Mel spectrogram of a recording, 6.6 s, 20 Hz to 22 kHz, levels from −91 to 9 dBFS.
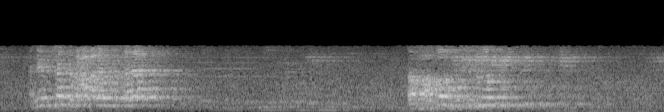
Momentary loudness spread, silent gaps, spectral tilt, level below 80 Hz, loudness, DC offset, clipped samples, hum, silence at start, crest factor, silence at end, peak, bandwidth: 21 LU; none; -9 dB/octave; -54 dBFS; -17 LUFS; under 0.1%; under 0.1%; none; 0 s; 18 dB; 0 s; -2 dBFS; 4.3 kHz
